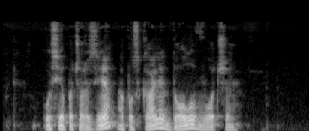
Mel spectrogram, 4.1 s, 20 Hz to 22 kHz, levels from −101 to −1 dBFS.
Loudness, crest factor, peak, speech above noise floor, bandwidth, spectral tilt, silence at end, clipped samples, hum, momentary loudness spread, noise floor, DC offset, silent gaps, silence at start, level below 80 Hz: -26 LUFS; 20 dB; -8 dBFS; 51 dB; 11.5 kHz; -7.5 dB/octave; 0.95 s; under 0.1%; none; 10 LU; -76 dBFS; under 0.1%; none; 0.6 s; -42 dBFS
